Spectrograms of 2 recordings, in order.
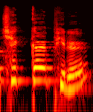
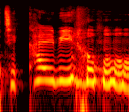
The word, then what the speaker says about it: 책갈피: 이 책갈피 발음 어떠세요? 좀 어려워요. 책갈피. 책갈피. 그죠? 계속 지금까지도 책갈비로 와, 읽을 때도 책갈비.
